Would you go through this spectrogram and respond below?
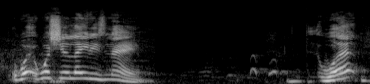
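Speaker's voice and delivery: ordinary delivery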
